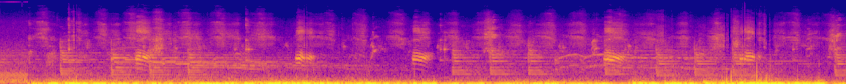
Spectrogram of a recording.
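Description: Crows caw repeatedly at Sandsprit Park in Stuart, Florida, their harsh calls fairly close and recurring every second or two over outdoor background noise, with people talking throughout.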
